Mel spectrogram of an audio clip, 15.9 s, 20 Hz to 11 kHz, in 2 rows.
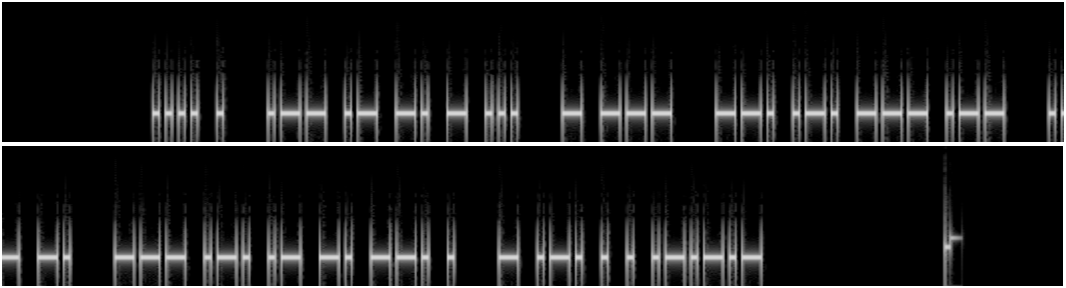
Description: Morse code, heard as a keyed tone, about 25 wpm, 700 Hz. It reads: HE WANTS TO GROW AN ORANGE TREE.
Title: Easy Phrases 25wpm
